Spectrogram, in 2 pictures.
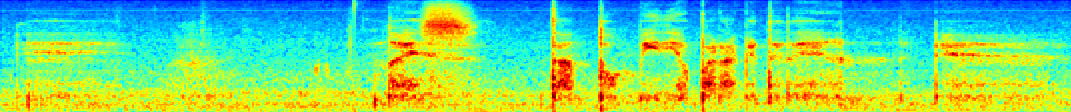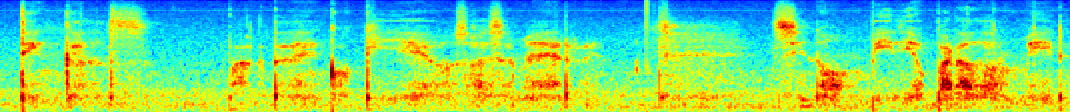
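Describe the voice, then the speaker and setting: Noticeable background noise fills the clip. Over it comes a very slow whisper. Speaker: ASMR creator. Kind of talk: ASMR whispered intro. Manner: whispering.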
